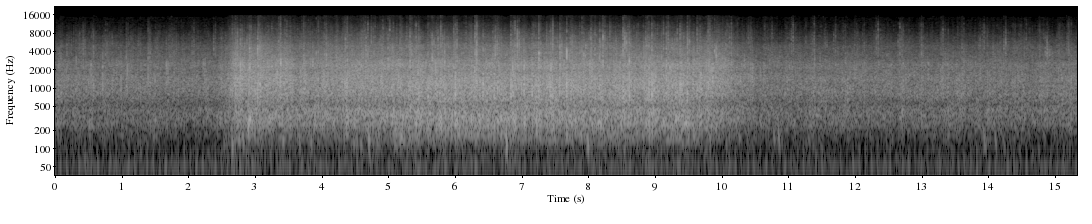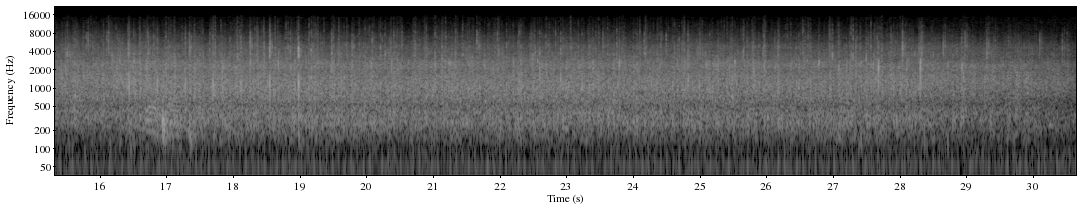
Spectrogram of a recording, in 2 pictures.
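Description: Audience applauding. The applause swells louder about two and a half seconds in, drops back after about ten seconds to softer, sustained clapping, and fades out near the end.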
